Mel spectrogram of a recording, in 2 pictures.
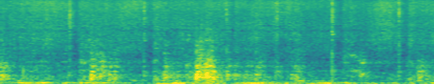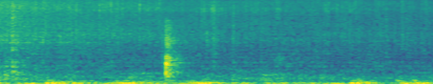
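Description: Tomato, onion, ginger and garlic frying together in a pan, a loud steady sizzle with repeated scraping stirs and occasional sharper clinks close by.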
